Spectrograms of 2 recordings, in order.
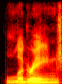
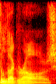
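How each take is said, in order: First: The name is said with a plain American pronunciation. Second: The name is said with a French-sounding pronunciation. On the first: This is how the Georgia town's name is said. "it has always been pronounced Lagrange" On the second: This is the fancy pronunciation used in the episode. "it sounds very French"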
